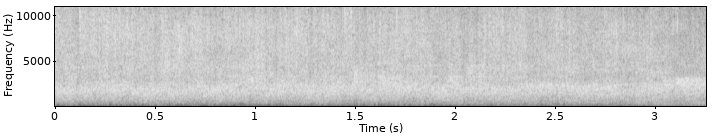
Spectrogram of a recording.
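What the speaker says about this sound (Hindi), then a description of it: "एक बार जोरदार तालियां" Audience applause for a theatre play staged by a Bundelkhand drama arts centre in Jhansi, a dense, loud, sustained burst of clapping from a full crowd that continues evenly throughout.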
